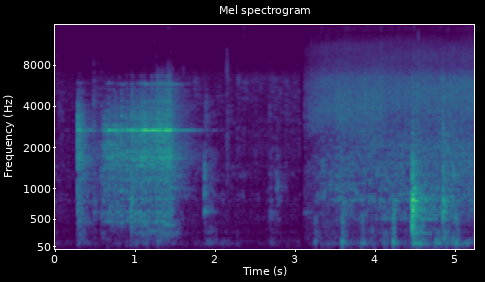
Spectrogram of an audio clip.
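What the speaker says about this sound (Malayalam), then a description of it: "വെളിച്ചെണ്ണ കിടന്ന് ഉള്ളിയും വെളുത്തുള്ളിയും എല്ലാം കൂടെ അങ്ങോട്ട് പൊരിഞ്ഞ് വരുമ്പോൾ" Onion and garlic fry in hot coconut oil with a crackling sizzle, broken by a few clinks and stirring scrapes, then swelling into a loud, steady hiss after a short quieter stretch.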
